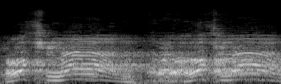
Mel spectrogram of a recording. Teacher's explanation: ওই হাটা গলার ভিতর থেকে আসবে কন্ঠনালীর মধ্যখান থেকে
